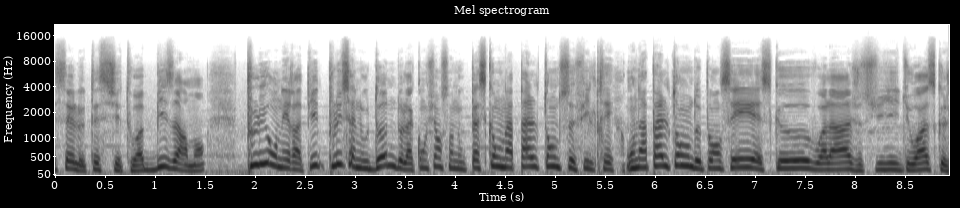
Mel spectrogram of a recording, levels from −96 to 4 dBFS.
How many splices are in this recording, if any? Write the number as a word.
two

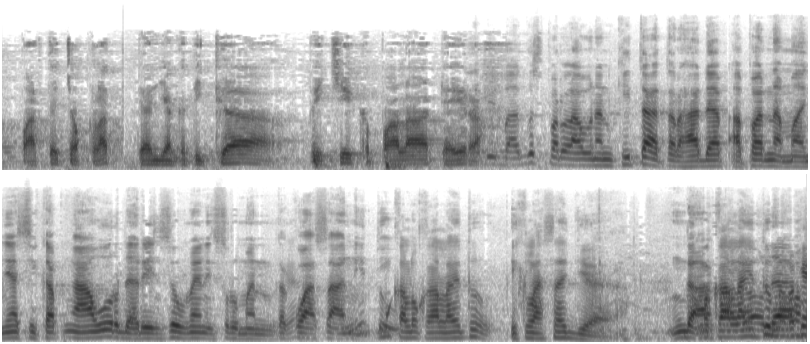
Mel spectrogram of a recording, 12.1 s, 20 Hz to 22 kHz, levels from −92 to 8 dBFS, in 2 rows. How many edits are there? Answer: four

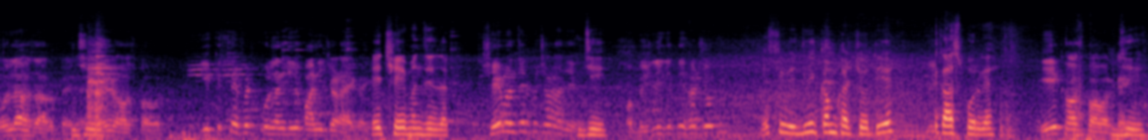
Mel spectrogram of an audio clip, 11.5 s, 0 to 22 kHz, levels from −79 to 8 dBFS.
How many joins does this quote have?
one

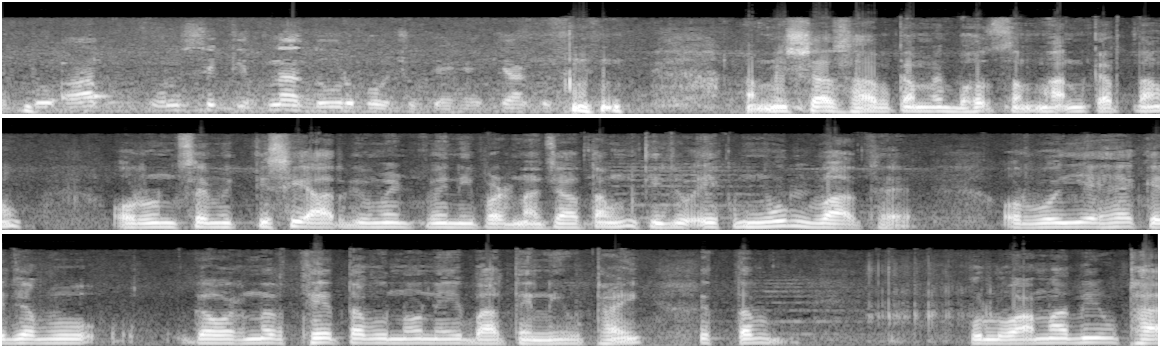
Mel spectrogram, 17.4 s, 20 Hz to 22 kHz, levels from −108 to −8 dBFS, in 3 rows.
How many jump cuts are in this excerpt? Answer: one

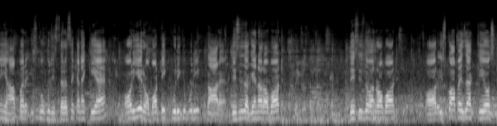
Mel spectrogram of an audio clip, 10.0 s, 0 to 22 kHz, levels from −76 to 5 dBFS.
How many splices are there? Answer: one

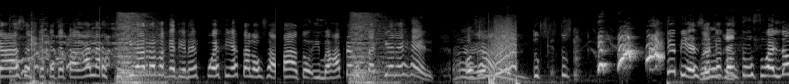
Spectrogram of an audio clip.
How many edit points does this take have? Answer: zero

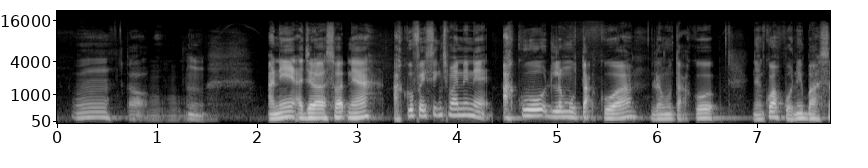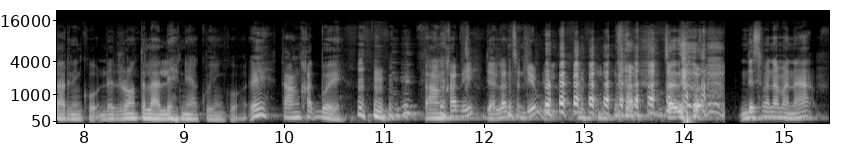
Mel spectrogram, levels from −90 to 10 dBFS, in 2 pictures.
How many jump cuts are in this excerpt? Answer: two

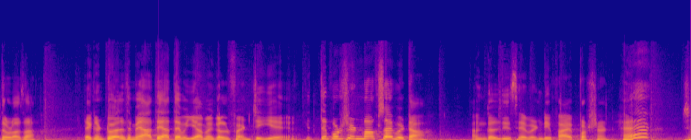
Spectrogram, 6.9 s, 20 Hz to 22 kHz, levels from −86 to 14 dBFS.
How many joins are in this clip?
one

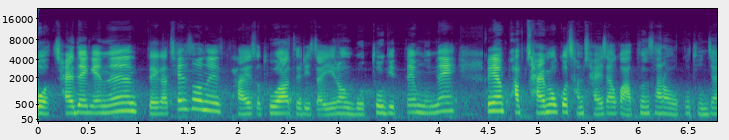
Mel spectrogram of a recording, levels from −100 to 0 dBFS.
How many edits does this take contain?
zero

